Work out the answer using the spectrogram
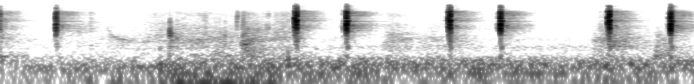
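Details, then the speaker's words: Yamaha V-Max fitted with an air shifter and line lock, engine off; the newly wired kill button's relay gives sharp, crisp clicks at irregular intervals with each button press: normal relay click. "I'm gonna show you about this here button. Now if you hear it click,"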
